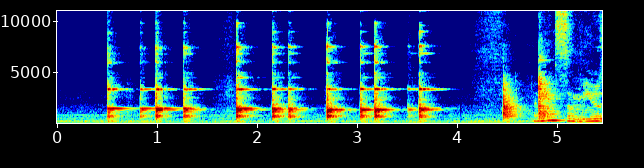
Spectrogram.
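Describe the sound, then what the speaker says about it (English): A measuring spoon stirs ingredients in a bowl, producing a rapid series of sharp metallic clinks against the dish, about a dozen close taps in an irregular rhythm, with brief kitchen clatter at the end. "we're going to just use the measuring spoon to mix it all together"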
